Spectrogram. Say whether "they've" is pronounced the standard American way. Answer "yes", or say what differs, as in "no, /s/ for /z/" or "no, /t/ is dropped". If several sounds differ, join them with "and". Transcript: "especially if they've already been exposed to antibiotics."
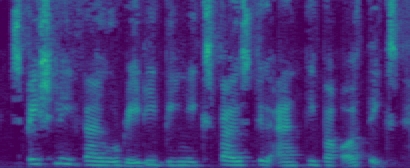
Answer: no, /v/ is dropped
